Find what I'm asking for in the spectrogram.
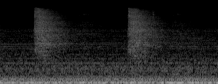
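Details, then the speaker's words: Semi truck transmission with an improperly adjusted clutch: low diesel rumble with harsh rasping bursts about once a second as the shift is forced, gears and sliding clutches grinding before finally going in. "you're affecting the inside that's what you're hearing grind in here when you mash it down finally it'll go"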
